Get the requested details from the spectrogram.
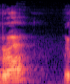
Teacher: रा को बोलते समय आपकी जीभ जो है वो थोड़ी पलट जाती है, तो उसको लुंठित या प्रकंपित भी बोलते हैं।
